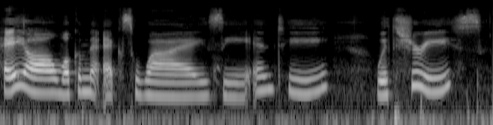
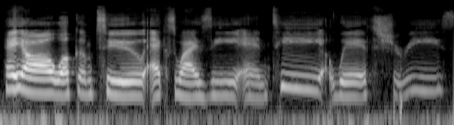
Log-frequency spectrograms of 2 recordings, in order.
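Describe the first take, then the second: First: Slow, soft podcast intro; mellow. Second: Punched greeting, then slow welcome; podcast intro. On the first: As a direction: ease gently into a mellow welcome. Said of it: "It's so, like, mellow". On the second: Second take of the podcast intro. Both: Shown as a demonstration.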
